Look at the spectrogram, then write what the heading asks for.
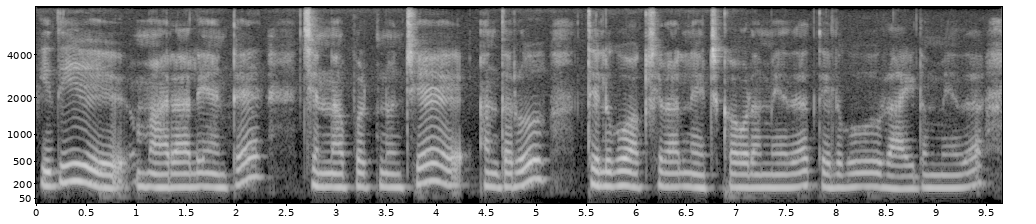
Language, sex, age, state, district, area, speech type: Telugu, female, 18-30, Andhra Pradesh, Anakapalli, rural, spontaneous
